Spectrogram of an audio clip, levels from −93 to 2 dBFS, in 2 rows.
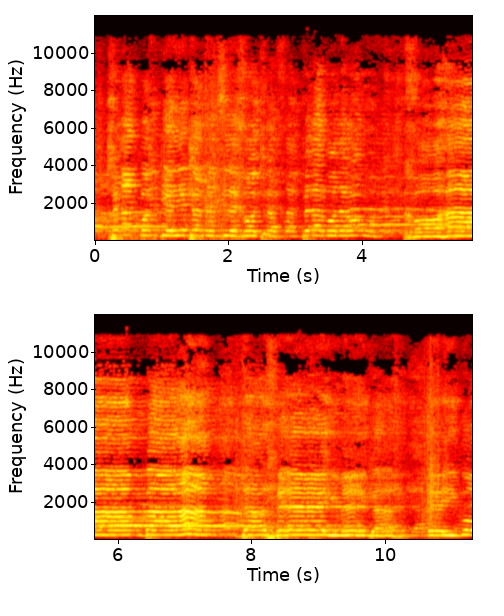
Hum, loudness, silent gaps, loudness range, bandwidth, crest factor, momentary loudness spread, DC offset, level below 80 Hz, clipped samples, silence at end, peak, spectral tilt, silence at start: none; -17 LUFS; none; 6 LU; 11.5 kHz; 18 dB; 11 LU; under 0.1%; -52 dBFS; under 0.1%; 0 s; 0 dBFS; -2.5 dB/octave; 0 s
